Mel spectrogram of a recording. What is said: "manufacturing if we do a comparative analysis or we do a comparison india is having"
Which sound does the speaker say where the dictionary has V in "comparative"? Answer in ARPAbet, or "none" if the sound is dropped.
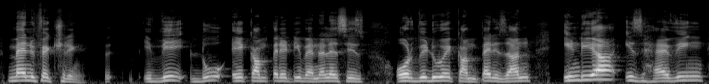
V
